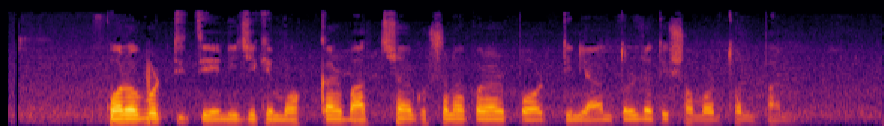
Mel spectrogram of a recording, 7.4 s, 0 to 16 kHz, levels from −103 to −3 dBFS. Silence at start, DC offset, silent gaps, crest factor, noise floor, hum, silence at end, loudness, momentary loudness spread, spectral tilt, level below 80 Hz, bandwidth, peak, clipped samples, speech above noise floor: 0.9 s; under 0.1%; none; 22 dB; -58 dBFS; none; 0.85 s; -28 LUFS; 17 LU; -6.5 dB/octave; -72 dBFS; 11 kHz; -6 dBFS; under 0.1%; 31 dB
